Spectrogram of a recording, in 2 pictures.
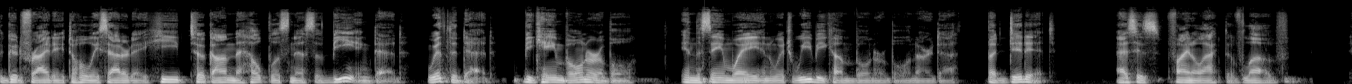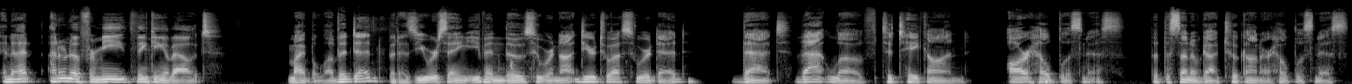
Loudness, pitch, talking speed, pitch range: -17 LUFS, 100 Hz, 190 wpm, 90-110 Hz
